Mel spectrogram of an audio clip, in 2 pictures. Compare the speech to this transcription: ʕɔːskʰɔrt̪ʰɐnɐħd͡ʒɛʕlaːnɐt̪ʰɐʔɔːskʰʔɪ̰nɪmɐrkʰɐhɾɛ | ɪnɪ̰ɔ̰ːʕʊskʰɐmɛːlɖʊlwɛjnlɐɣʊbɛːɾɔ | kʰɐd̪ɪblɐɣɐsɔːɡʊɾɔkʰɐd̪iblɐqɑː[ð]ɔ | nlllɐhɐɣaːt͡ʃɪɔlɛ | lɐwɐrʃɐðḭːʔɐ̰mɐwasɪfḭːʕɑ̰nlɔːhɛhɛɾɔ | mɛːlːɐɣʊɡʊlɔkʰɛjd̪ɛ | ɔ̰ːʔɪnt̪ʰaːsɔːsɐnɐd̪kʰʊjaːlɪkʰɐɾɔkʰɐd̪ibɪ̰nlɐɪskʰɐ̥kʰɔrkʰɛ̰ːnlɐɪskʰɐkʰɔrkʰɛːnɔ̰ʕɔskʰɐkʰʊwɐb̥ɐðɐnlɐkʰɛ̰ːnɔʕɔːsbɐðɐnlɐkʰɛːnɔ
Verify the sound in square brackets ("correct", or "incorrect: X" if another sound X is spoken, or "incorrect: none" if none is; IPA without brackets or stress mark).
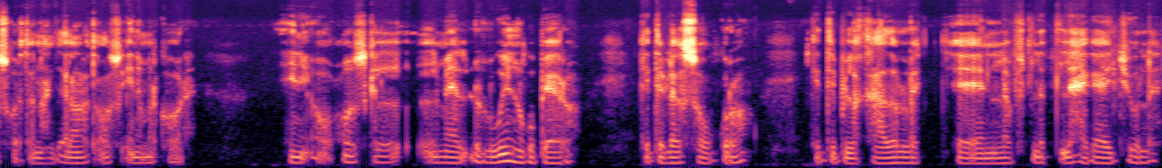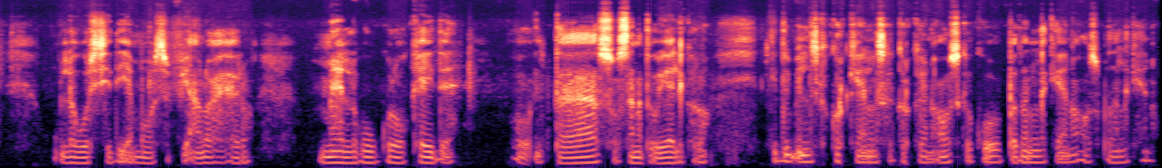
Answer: correct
